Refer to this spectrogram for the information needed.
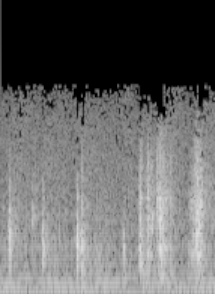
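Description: A front door is opened as it is answered: a string of sharp clicks and light wooden knocks from the latch and handle, followed by a brief scraping rustle, with no voices.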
